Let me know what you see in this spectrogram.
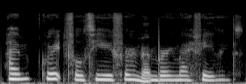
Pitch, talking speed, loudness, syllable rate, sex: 215 Hz, 220 wpm, -16 LUFS, 6.8 syllables/s, female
